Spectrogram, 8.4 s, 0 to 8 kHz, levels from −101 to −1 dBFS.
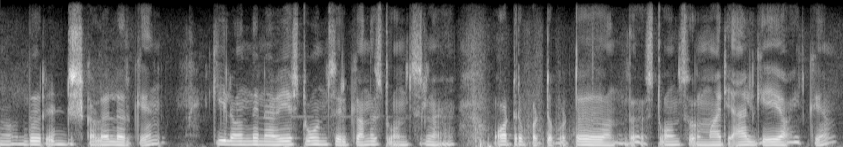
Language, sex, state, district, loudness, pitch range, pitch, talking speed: Tamil, male, Tamil Nadu, Nilgiris, -17 LUFS, 145-175 Hz, 160 Hz, 140 wpm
